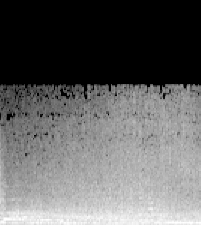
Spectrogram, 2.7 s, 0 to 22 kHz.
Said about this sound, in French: Quand je remonte l'avenue Bagramian, dans son flot de circulation incessante, ses boutiques lumineuses et ses supermarchés modernes ouverts 24 heures sur 24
